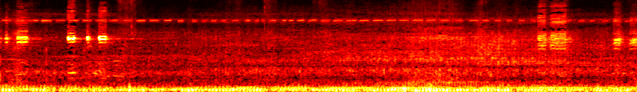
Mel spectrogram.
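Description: Massey Ferguson diesel tractor running steadily in a neighbouring field, a continuous low engine rumble, with a few short high chirps near the start and again about seven seconds in.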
